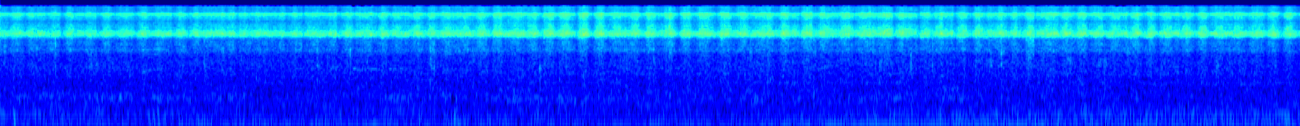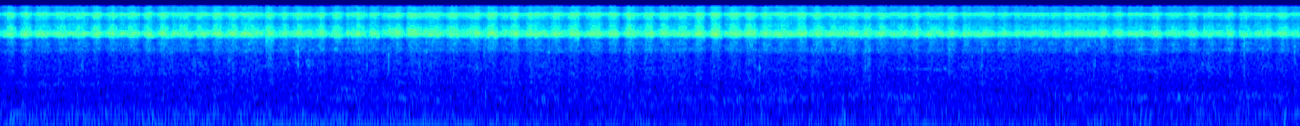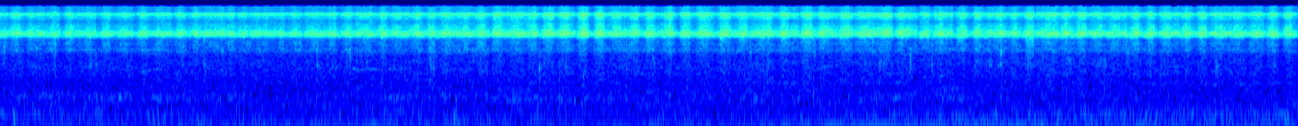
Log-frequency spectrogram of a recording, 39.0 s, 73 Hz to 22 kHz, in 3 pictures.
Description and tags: From summer 2008 trip around Europe, recorded with my Creative mp3 player.Chicharra bugs near the beach in Eze, France
bugs, nature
